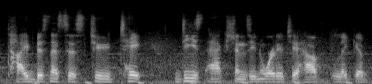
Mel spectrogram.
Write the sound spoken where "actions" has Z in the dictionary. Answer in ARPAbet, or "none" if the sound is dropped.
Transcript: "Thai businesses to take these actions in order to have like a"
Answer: Z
